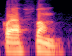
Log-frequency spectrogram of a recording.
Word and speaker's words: corazón: Aún así sabiendo que el sonido de Z es interdental, corazón.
